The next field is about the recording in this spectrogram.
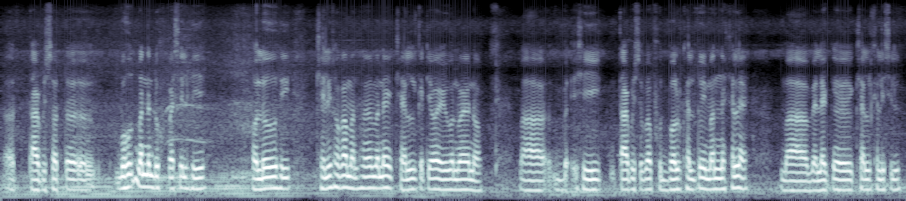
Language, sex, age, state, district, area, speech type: Assamese, male, 18-30, Assam, Lakhimpur, urban, spontaneous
